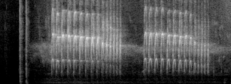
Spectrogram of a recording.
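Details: A Downy Woodpecker, a small resident woodpecker, gives its song: two quick sharp ticks, then two rapid whinnies of high, sharp notes that slow and fall slightly over about one and a half seconds each.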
